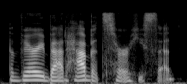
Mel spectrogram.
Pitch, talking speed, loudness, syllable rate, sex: 185 Hz, 225 wpm, -20 LUFS, 5.7 syllables/s, female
